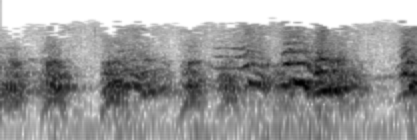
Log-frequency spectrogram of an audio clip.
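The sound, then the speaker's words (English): King, the Wonder Dog, a husky sled dog, barks repeatedly and loudly in a quick series of sharp barks with brief gaps, some sliding into yelps, with no one talking. “The Wonder Dog King, swiftest and strongest of Eskimo League dogs, blazes the trail through storm and snow for Sergeant Preston as he meets the Challenge of the Yukon.”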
